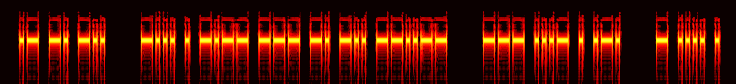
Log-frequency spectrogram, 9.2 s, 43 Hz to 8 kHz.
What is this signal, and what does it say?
Morse code, heard as a keyed tone, about 27 wpm, 650 Hz. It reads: AND BEYOND, OVER THE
